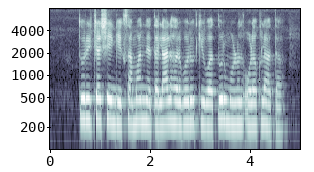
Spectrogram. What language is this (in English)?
Marathi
